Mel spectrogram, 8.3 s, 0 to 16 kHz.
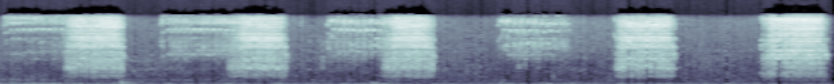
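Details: Barn owl at a nest holding prey, September 2019: six harsh, breathy screeches, several starting softer and swelling louder, spaced about every one and a half seconds, with faint background rumble.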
